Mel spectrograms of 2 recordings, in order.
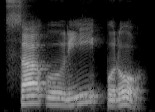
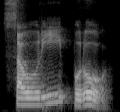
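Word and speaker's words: सउरीपुरो: दारावई और शौरीपुर के लिए स उरी पुरो स उरी पुरो उच्चारण पर भी ध्यान दीजिएगा उच्चारण गलत करेंगे तो मिस्टेक हो जाएगी सऊरी पुरो और 24वें तीर्थंकर भगवान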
